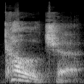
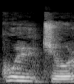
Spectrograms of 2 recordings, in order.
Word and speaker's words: culture: this first one well that is culture it's not cool tool or a cool doer or example like that but this is culture and this is literature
